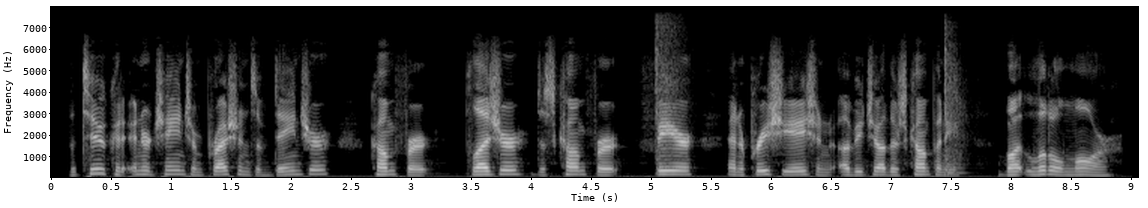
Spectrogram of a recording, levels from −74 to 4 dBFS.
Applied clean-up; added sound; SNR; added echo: neural mask model DeepFilterNet 3.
